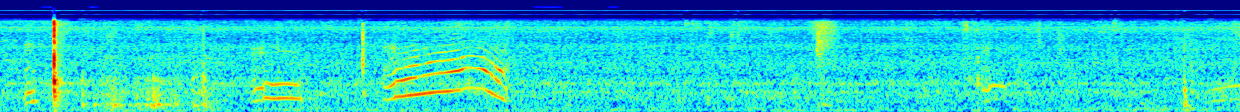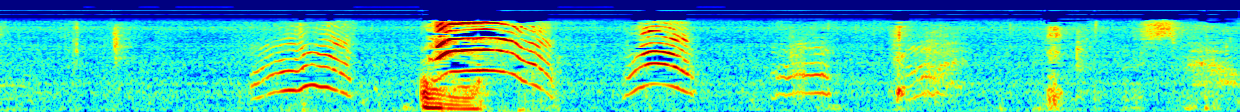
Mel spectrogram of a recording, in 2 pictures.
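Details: Puppies only just born, found late on a winter night after a snowstorm: a few thin rising-falling squeaks early, then a quick burst of sharp high squeals near the end over faint background hiss.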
